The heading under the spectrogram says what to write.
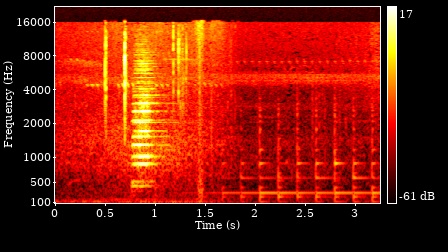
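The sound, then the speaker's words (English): A single short, bright car horn toot as the car is locked, bracketed by a couple of sharp clicks, then a steady rhythmic pulsing tone pattern takes over. “Did you lock the car? Oh, yeah, hang on.”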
